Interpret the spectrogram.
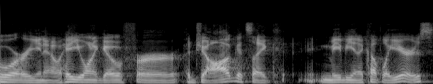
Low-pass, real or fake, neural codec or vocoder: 7.2 kHz; real; none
